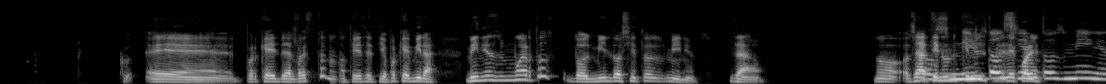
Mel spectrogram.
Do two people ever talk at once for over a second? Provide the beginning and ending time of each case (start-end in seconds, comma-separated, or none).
9.2-10.5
